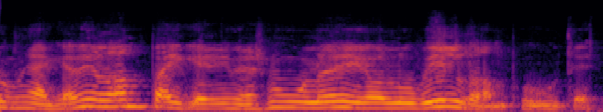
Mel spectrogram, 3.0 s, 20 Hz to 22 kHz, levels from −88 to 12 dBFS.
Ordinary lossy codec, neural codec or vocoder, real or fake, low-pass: none; vocoder, 44.1 kHz, 128 mel bands, Pupu-Vocoder; fake; 14.4 kHz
